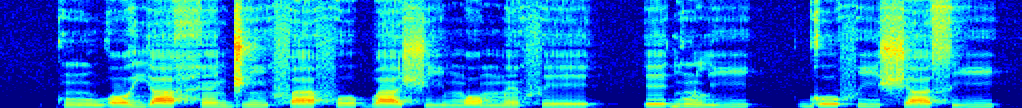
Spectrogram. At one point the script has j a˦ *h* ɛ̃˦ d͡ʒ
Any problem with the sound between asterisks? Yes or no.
no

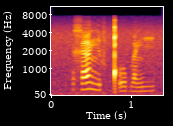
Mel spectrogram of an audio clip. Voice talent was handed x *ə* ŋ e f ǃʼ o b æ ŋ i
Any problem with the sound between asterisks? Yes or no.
yes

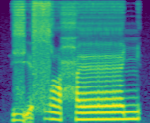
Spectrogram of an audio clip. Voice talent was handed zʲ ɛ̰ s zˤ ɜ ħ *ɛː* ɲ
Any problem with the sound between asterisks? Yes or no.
no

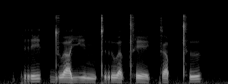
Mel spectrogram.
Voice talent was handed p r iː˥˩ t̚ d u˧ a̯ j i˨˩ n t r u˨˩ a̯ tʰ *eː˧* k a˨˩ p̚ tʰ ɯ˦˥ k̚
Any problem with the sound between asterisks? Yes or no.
yes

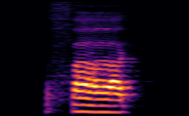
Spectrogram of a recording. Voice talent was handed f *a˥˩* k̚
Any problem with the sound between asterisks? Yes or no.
yes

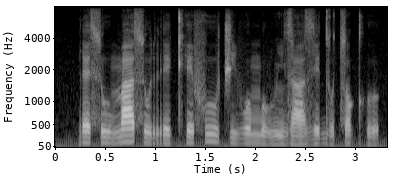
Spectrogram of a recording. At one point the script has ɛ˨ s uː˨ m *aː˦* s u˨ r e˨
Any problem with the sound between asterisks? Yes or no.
no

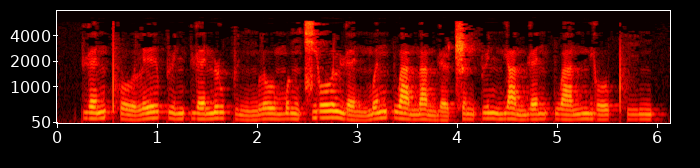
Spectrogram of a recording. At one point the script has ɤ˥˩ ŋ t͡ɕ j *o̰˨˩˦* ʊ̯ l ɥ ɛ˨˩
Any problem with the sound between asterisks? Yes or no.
yes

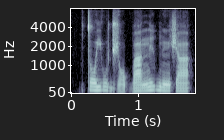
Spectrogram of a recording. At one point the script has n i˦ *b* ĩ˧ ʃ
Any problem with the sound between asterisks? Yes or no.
no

